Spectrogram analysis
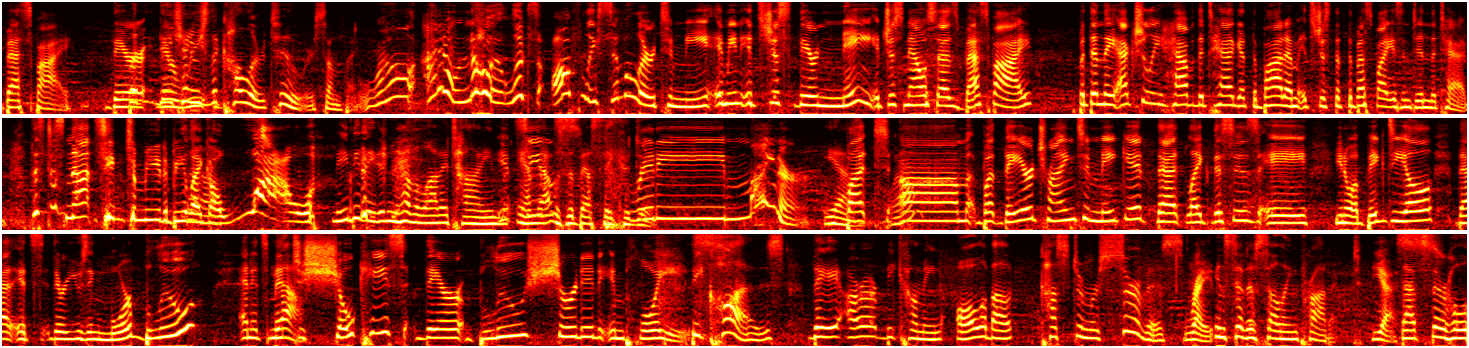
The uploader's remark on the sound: Broadcasting Live at The General Store in Minnetonka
